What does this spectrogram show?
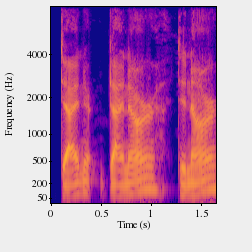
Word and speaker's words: dinar: It looks like relative to the dollar, the Tunisian dinar. Yep. How do you pronounce it?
